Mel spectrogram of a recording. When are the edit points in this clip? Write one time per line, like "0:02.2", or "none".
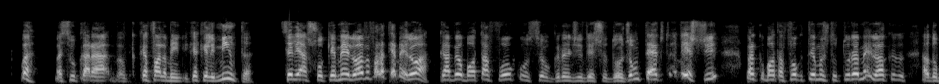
0:01.3
0:04.3

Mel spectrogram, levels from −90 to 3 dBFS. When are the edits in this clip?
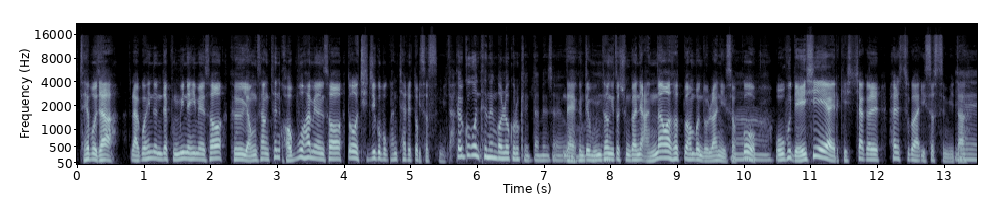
0:02.2
0:03.0
0:04.0
0:04.7
0:05.1
0:06.1
0:06.7
0:12.1

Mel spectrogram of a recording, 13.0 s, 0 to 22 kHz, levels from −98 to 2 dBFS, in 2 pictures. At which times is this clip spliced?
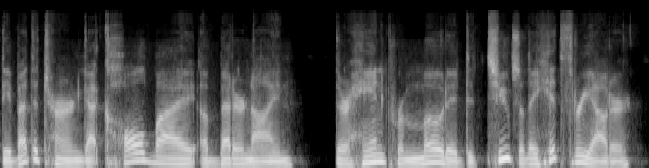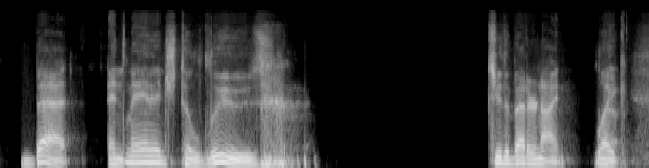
0:03.8
0:05.1
0:05.6
0:07.7

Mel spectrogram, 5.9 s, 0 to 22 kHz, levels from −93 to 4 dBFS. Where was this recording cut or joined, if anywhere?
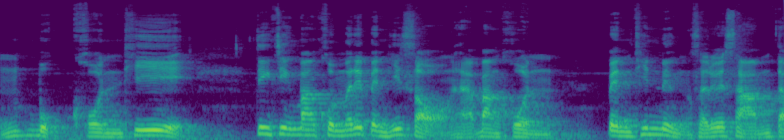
none

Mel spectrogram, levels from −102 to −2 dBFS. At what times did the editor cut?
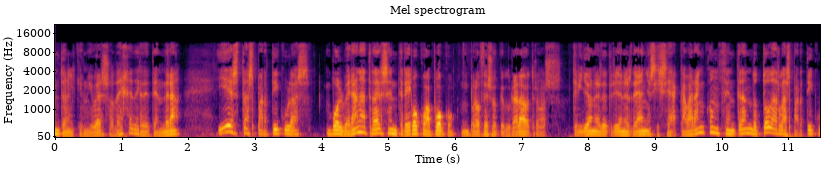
0:01.3
0:05.3
0:06.0
0:07.7

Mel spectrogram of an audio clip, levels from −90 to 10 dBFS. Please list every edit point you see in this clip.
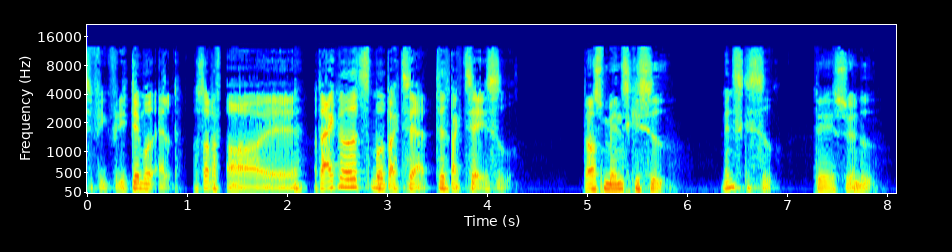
0:01.0
0:01.3
0:02.2
0:03.6

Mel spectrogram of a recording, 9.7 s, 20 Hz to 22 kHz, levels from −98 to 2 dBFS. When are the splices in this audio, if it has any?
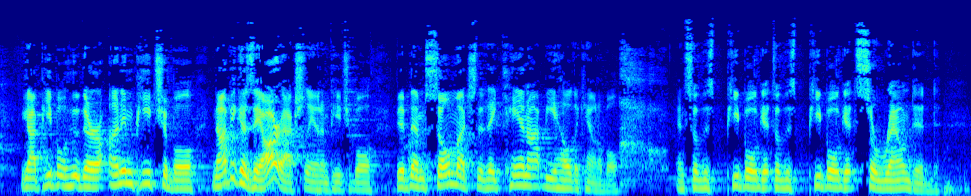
0:04.1
0:06.7
0:07.7

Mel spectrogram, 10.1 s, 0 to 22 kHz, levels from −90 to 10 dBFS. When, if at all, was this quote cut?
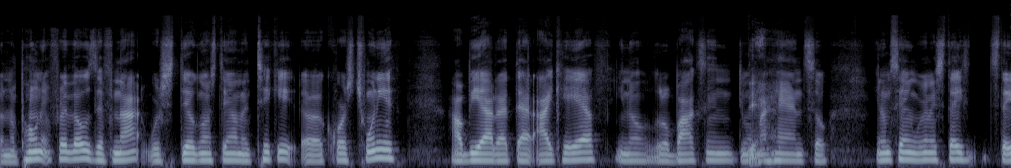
none

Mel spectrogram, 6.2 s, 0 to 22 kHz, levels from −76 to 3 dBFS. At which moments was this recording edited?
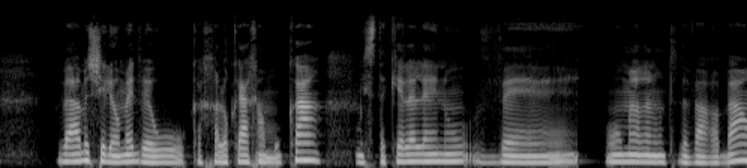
0:01.1
0:02.1
0:03.0

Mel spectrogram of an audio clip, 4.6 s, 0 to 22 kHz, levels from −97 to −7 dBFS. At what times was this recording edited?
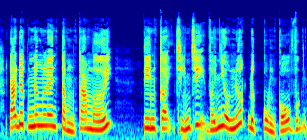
none

